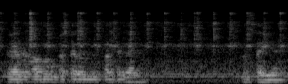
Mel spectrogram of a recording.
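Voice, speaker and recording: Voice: mid-range voice, completely flat delivery, a little fast, far from the mic, close to an everyday voice. Student acting as troubled kid in a school play, pleading n brooding, echoey noisy hall. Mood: brooding, weary. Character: abused, troubled youth Alex, pleading then brooding. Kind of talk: amateur student stage acting.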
